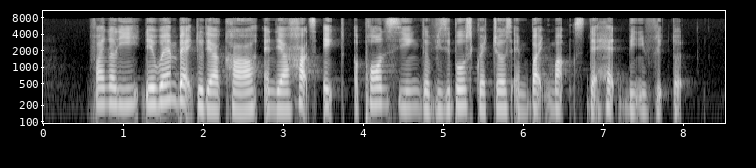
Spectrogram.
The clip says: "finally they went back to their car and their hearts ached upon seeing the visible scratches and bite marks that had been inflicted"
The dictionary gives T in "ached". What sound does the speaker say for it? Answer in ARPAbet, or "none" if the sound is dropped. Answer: T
